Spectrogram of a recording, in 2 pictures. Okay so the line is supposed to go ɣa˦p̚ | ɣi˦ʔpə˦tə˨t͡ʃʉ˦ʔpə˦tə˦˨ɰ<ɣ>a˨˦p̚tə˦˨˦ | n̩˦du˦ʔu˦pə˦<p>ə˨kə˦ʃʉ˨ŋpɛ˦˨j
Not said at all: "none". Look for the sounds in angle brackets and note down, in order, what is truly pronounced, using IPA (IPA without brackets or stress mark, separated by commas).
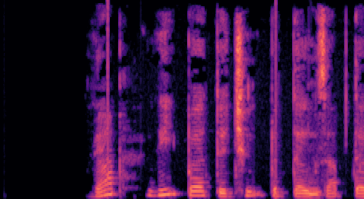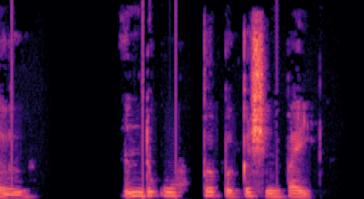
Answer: z, p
